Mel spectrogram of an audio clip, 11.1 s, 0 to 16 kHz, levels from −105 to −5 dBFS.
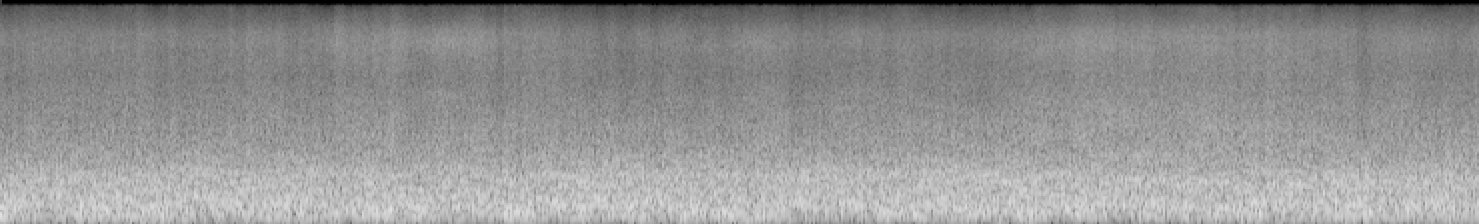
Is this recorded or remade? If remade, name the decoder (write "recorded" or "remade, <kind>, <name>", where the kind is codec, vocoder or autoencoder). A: remade, autoencoder, DAC-VAE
